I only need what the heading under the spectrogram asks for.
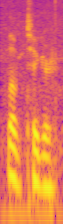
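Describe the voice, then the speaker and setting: Male storybook reader, lively swooping intonation, casual asides, outdoors, faint insect noise. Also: mid-range voice, poor audio. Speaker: storybook reader and video host. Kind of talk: animated read-aloud with casual asides. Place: outdoors by a river.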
